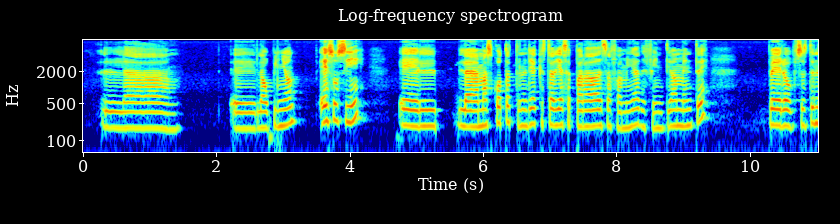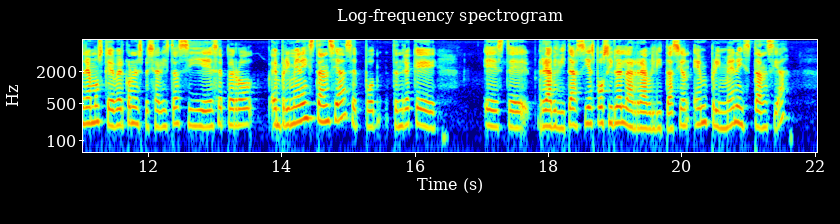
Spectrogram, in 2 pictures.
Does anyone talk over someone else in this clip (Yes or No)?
No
